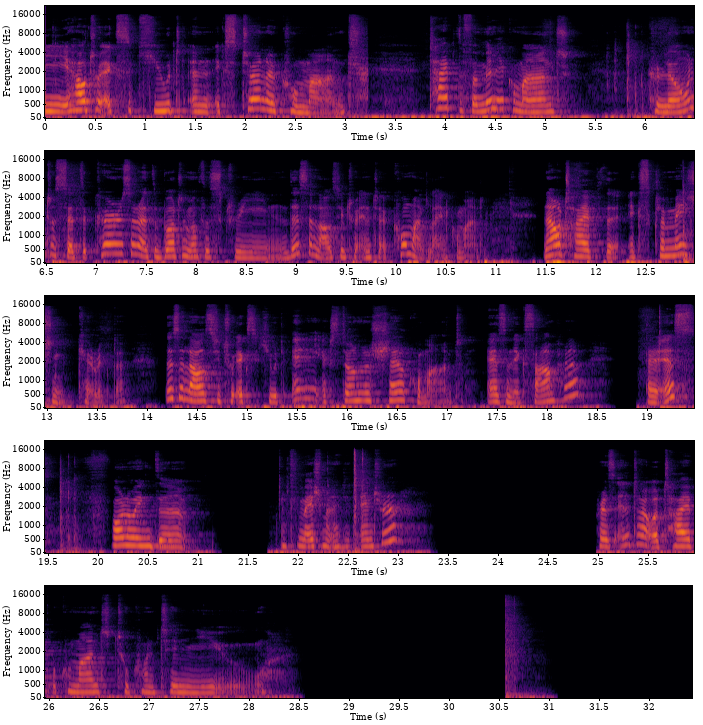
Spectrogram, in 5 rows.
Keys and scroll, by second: 0.0-0.9 typing, 6.2 shift+;, 13.2 shift+1, 19.8-20.6 typing, 22.9 Return, 31.0 Return.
